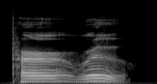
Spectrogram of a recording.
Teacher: And Peru is stressed second syllable by the double R.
